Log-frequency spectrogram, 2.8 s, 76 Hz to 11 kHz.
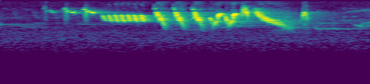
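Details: A common chaffinch in a forest on 14 May 2014 sings a bright, rattling phrase of quick high notes that tumble downward into a closing flourish, lasting about two seconds over a faint background hiss.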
